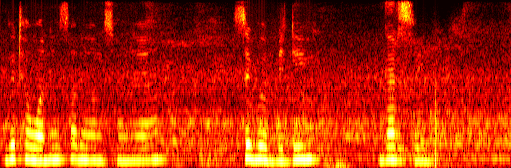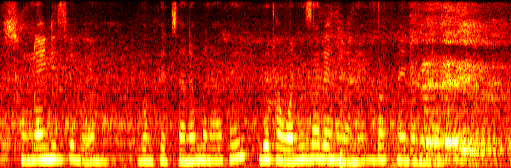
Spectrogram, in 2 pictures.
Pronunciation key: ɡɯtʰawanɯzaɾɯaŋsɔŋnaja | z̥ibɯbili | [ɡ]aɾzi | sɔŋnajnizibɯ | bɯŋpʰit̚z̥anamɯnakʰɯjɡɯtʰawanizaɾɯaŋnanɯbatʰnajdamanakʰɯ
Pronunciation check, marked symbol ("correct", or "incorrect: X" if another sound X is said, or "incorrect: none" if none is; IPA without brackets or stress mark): correct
